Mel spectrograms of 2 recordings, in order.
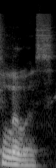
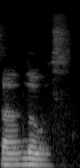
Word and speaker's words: Louis: Um, yeah, like he he pronounces it as Lewis. He's he's wrong, but he always pronounces his own name as Lewis.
